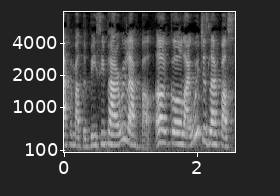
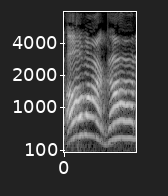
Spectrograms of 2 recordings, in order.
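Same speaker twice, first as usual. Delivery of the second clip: high, slow laughing oh my god; 8 semitones higher, much slower than usual. Retold or imitated. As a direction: drag it out through laughter. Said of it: "I'm just laughing like".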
